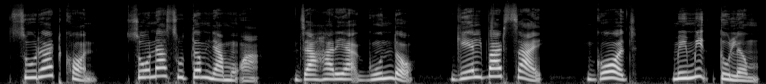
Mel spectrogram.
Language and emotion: Santali, neutral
